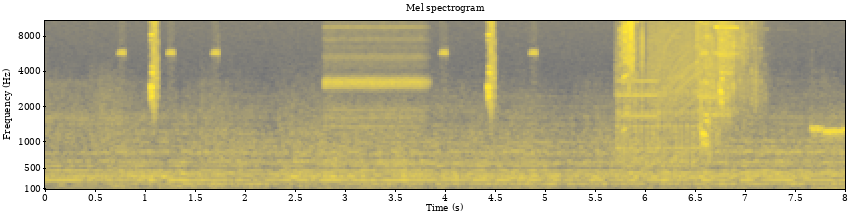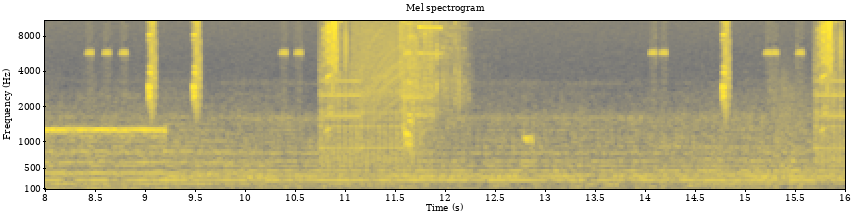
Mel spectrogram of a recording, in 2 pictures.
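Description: Short menu clicks and beeps sound now and then.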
